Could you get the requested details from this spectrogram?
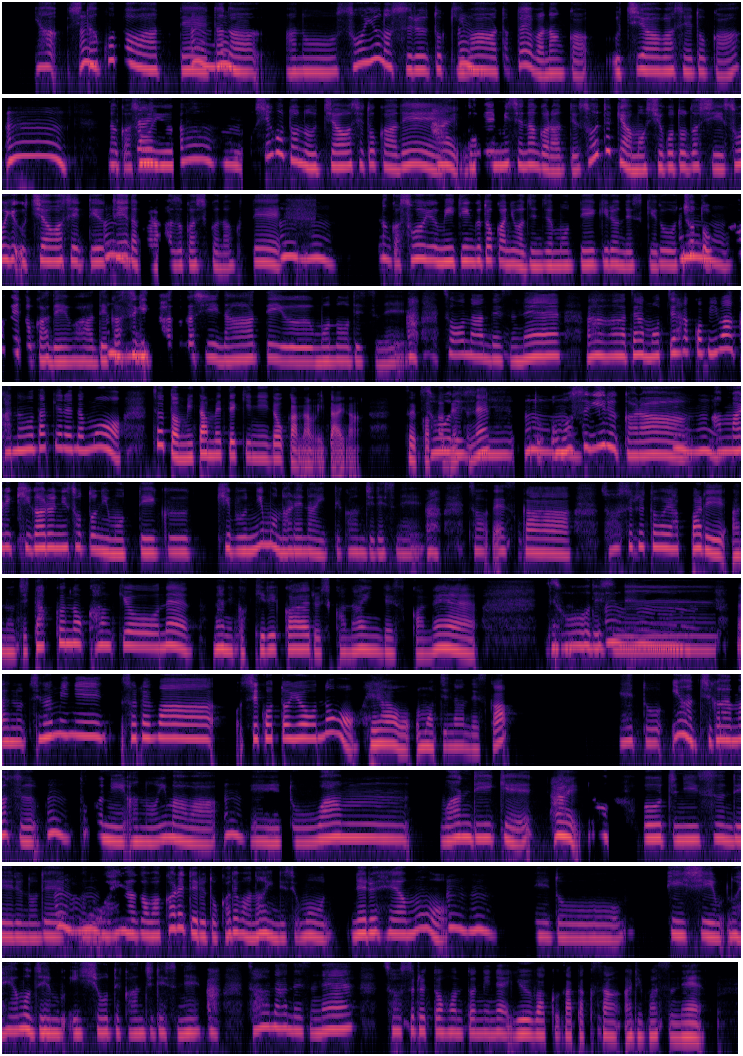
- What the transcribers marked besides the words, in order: other background noise
- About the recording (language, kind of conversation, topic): Japanese, advice, 環境を変えることで創造性をどう刺激できますか？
